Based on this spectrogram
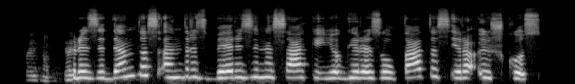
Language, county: Lithuanian, Vilnius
